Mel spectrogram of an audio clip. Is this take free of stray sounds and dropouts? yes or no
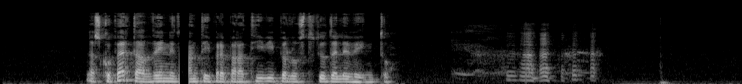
no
